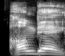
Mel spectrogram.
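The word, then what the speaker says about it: 홍대: Hongdae.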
